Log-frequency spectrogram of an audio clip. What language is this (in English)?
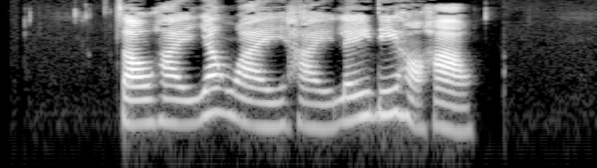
Cantonese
